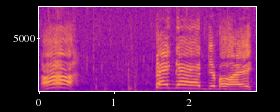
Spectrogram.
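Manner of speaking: high, loud theatrical exclamation; grand flourish. Acted. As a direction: announce it like a showman.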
